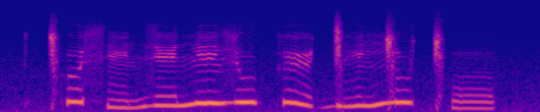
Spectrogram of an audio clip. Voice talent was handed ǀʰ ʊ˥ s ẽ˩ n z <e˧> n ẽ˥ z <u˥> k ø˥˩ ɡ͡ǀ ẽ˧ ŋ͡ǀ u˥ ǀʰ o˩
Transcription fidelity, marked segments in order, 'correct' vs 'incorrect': correct, correct

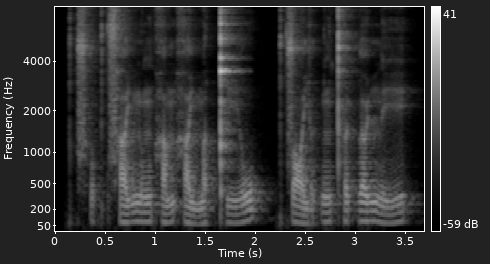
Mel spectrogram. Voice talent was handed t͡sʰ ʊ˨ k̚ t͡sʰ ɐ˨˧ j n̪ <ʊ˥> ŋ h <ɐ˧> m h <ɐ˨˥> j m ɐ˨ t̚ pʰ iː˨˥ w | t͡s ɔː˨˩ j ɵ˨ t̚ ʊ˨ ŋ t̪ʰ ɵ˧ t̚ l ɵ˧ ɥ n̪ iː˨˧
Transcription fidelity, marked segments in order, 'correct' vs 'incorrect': incorrect: ʊ˨˧, incorrect: ɐ˨˥, incorrect: ɐ˨˩

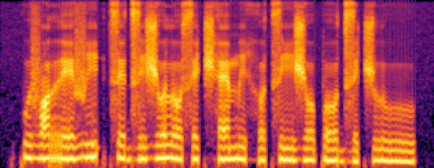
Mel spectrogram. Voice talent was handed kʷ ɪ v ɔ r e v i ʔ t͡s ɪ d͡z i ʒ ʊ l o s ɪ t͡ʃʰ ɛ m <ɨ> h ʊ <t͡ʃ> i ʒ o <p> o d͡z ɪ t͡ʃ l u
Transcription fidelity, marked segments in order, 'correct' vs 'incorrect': incorrect: i, incorrect: t͡s, correct

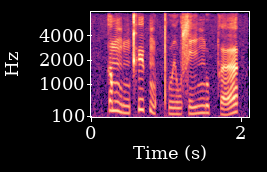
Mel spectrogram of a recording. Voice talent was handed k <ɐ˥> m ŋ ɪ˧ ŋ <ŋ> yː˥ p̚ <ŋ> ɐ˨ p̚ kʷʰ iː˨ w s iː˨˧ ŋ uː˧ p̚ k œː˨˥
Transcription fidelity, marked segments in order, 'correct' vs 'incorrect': correct, incorrect: kʰ, correct

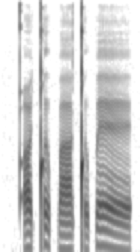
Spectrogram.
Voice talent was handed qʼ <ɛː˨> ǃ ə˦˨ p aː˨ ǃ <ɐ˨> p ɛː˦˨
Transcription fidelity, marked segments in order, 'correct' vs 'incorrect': incorrect: ɘː˨, incorrect: ə˨

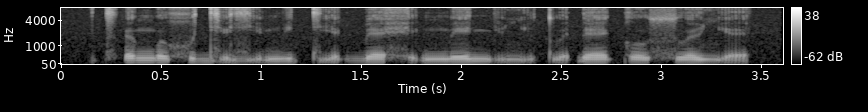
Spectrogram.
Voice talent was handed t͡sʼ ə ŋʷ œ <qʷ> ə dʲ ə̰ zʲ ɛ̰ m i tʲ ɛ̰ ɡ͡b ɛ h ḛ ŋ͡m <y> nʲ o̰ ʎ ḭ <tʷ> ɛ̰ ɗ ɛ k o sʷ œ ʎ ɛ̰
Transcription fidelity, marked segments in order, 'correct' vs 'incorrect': incorrect: xʷ, incorrect: e, correct

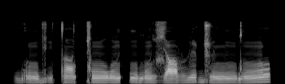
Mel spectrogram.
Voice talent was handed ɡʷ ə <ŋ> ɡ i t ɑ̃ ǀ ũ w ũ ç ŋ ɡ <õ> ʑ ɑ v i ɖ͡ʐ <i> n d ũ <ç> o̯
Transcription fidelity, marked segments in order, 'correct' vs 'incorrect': correct, incorrect: ũ, incorrect: ĩ, incorrect: none

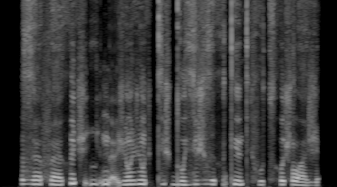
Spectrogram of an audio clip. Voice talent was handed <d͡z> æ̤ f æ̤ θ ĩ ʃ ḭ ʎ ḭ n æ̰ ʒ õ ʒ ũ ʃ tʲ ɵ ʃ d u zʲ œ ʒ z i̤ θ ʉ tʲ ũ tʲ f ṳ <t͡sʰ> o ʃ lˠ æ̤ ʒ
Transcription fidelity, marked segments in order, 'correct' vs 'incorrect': incorrect: z, correct

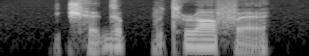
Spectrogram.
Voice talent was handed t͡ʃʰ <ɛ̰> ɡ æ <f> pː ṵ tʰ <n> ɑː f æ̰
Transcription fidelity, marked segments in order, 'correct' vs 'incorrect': correct, incorrect: none, incorrect: ɹ

